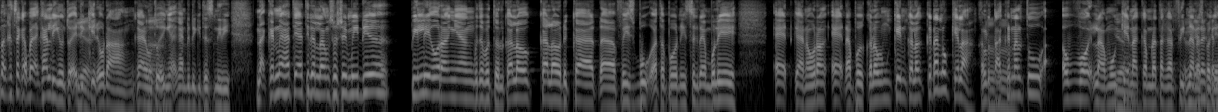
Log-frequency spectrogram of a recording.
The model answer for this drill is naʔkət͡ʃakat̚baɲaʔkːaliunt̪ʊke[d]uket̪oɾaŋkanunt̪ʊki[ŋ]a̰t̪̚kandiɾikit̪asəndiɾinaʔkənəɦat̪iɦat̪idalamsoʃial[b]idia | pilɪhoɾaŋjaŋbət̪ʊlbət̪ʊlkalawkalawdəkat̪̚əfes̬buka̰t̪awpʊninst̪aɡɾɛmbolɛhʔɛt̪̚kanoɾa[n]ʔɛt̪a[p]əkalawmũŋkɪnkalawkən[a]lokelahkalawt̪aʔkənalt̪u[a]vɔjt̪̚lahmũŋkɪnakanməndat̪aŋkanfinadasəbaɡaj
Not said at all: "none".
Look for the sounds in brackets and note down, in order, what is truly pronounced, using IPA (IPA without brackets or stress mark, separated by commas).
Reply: d, ŋ, m, ŋ, p, a, ə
